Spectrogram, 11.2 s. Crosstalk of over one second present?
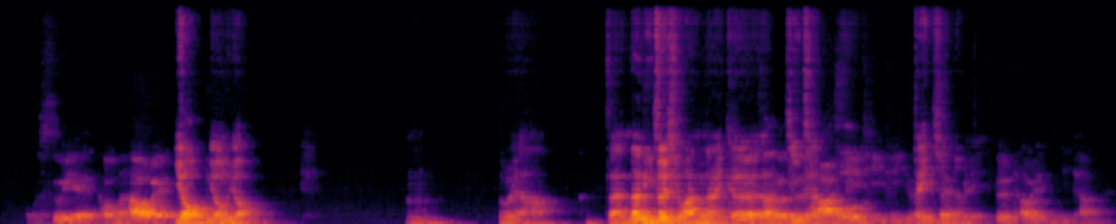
Yes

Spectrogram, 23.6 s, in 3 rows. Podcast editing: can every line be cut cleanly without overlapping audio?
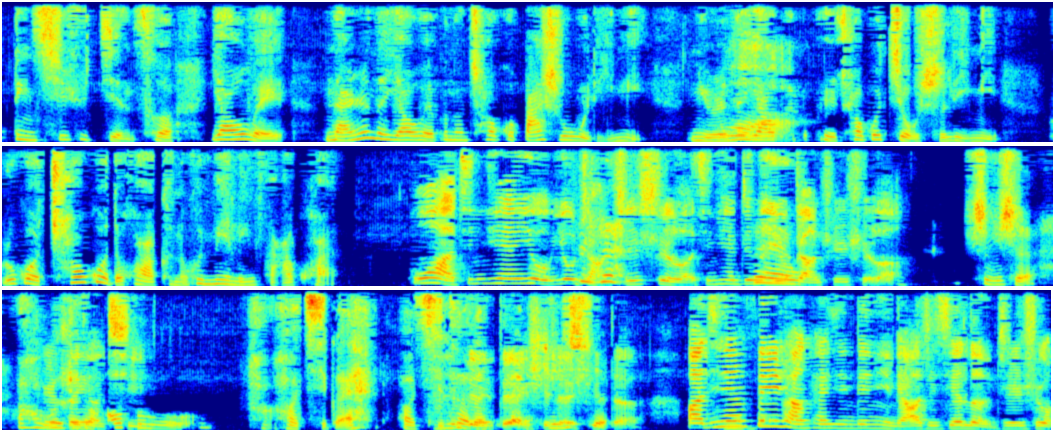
No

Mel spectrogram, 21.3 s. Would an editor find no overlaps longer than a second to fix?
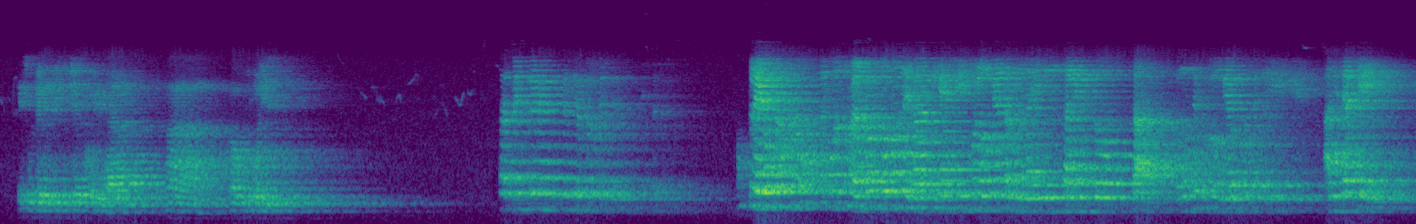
Yes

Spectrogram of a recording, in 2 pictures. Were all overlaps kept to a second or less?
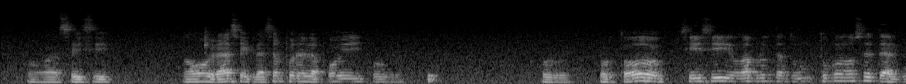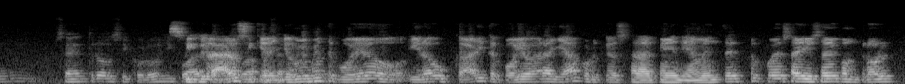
No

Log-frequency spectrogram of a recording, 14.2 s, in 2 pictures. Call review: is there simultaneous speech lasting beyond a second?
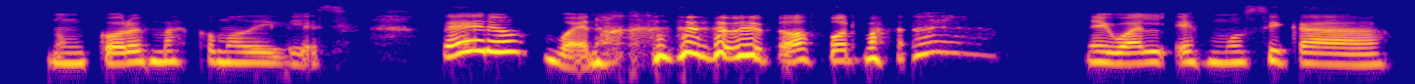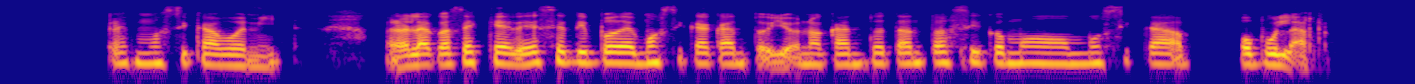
No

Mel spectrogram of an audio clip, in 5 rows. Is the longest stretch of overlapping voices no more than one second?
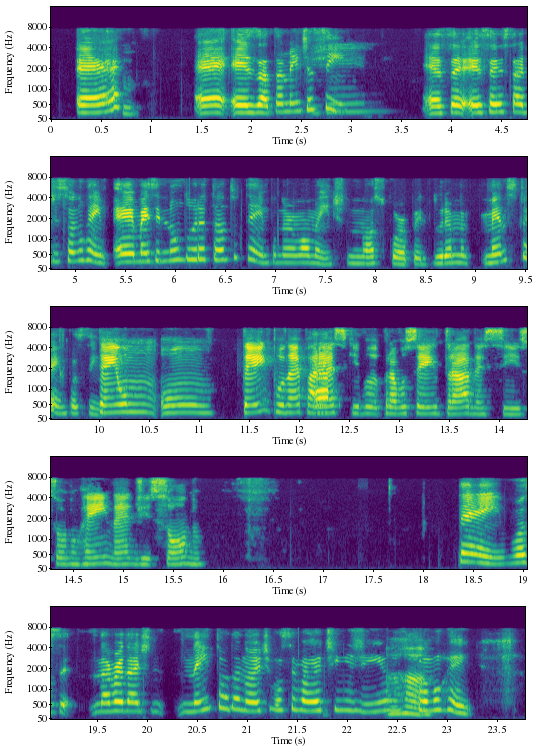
Yes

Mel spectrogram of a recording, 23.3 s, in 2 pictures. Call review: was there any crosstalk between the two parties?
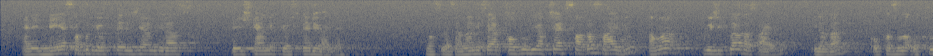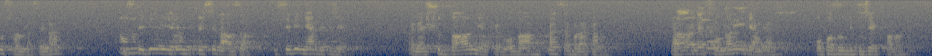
Yes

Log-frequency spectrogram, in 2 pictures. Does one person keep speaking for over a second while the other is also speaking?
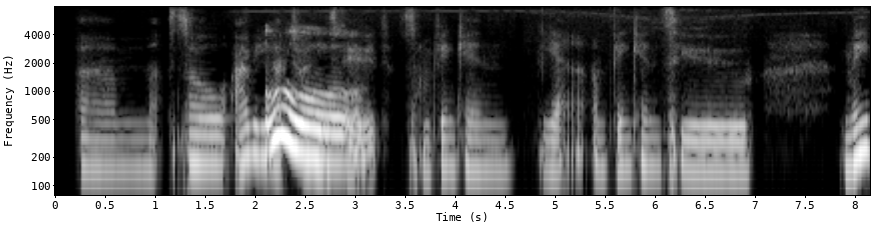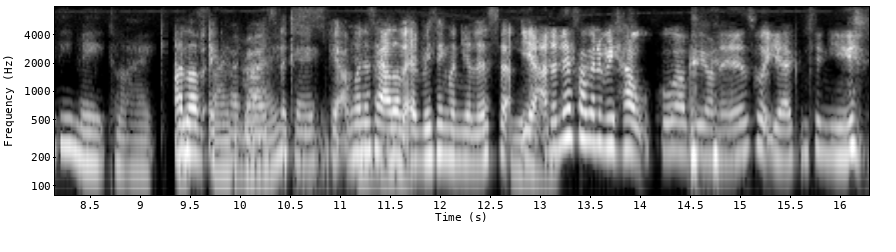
Yes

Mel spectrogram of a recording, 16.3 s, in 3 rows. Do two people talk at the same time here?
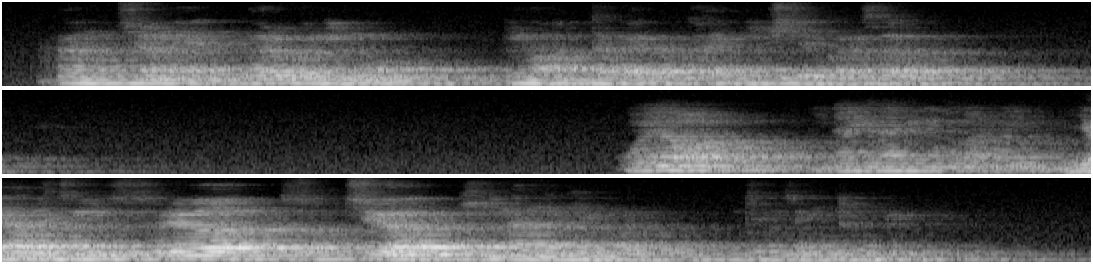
No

